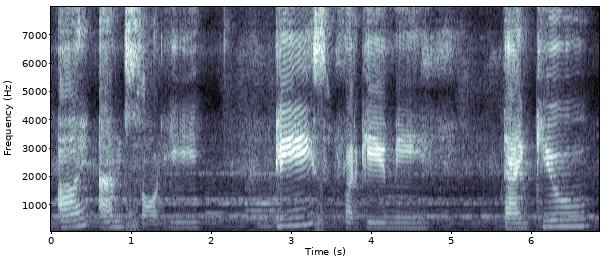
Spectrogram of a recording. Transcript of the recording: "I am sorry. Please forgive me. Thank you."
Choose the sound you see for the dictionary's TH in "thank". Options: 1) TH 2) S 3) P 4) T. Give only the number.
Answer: 4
